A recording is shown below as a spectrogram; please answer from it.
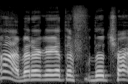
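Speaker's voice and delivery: high-pitched, nerdy voice.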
